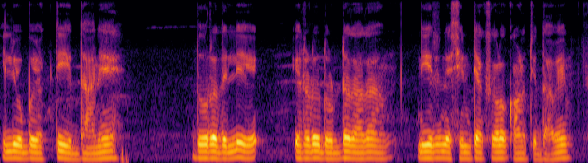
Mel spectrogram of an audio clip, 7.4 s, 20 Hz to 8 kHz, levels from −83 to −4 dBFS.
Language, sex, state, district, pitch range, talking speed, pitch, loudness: Kannada, male, Karnataka, Koppal, 110-120 Hz, 90 wpm, 120 Hz, -18 LUFS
